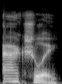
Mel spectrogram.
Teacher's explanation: The stress is heavily on the first syllable. But to create the velvet effect, you must elongate that first vowel sound. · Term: Elongate the vowel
